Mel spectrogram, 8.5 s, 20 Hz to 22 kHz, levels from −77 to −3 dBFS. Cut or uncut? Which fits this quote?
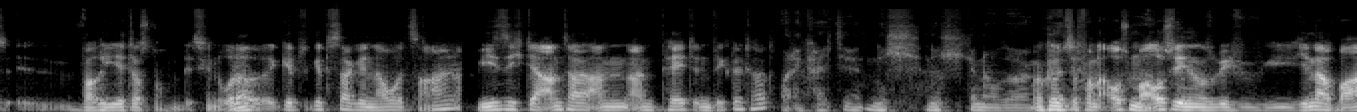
cut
